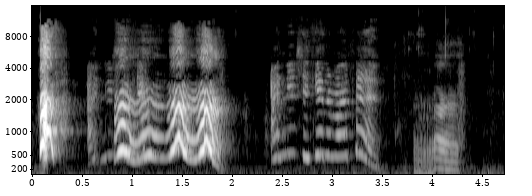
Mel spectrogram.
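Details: Giant Schnauzer mix dog being bratty while lying on its owner's pillow, giving a sharp bark then wavering, yodelling grumbles that rise and fall, followed by quieter moaning vocalisations indoors.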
